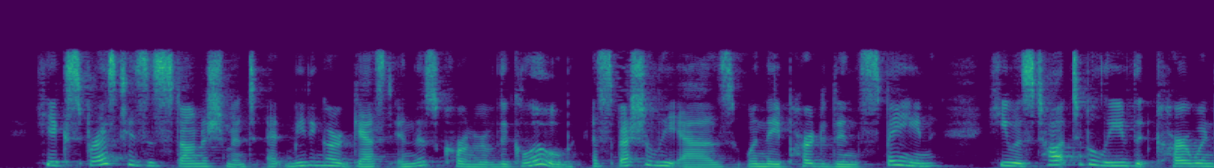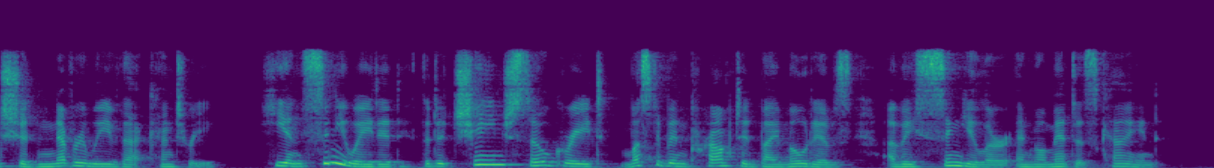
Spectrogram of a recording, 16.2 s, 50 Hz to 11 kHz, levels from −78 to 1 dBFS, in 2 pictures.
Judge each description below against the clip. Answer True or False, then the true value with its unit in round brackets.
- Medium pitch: True (175 Hz)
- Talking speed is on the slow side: False (195 wpm)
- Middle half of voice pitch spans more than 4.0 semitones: True (5.1 semitones)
